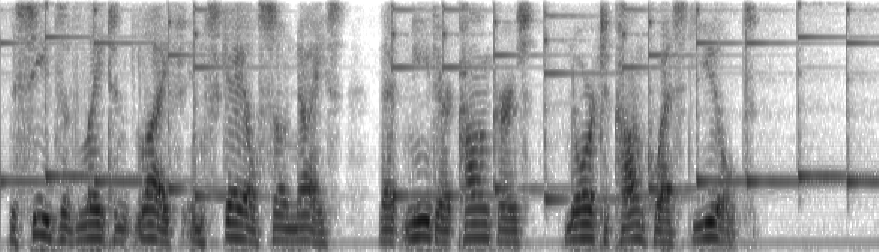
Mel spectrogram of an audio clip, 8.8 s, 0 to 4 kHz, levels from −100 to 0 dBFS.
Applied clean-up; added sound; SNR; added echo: none; Doorbell; 14 dB; reverberation time 0.2 s.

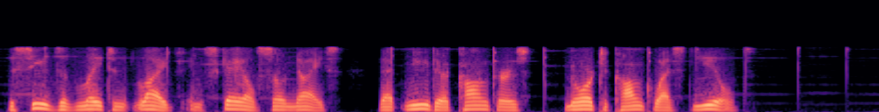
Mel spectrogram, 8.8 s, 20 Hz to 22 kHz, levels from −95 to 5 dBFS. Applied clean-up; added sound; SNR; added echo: neural separator model SepFormer WHAMR!.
